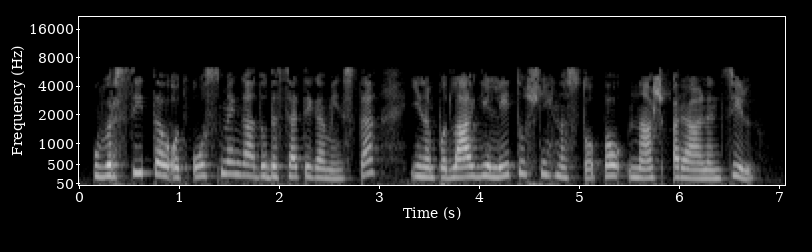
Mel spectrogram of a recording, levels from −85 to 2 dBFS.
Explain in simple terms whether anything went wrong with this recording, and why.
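MP2 compression damage runs through the whole speech clip. It sounds dull, with nothing above 6.1 kHz, and has a gurgling, grainy texture. The likely cause is heavy MP2 encoding. It splits the sound into bands and, short of data, drops the highest ones and crudely rounds the rest.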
